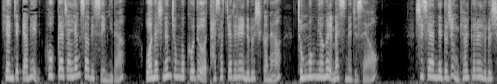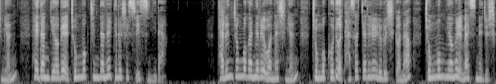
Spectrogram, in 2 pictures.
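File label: Korean, female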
